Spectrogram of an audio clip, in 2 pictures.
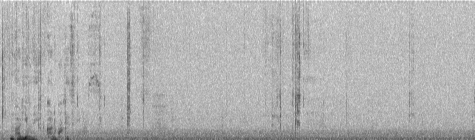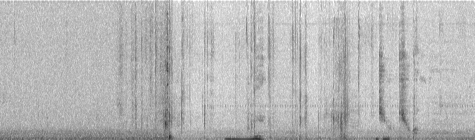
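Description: Small plastic parts click and tap on a table.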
